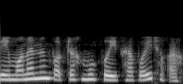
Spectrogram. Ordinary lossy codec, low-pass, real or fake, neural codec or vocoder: none; 3.6 kHz; fake; codec, 24 kHz, 0.9 kbps, WavTokenizer, small release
